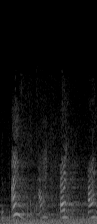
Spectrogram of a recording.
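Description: Short yipping barks from a small puppy in a video game, three or four quick sharp calls spaced across a second, fairly close and clear against a low background hum.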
